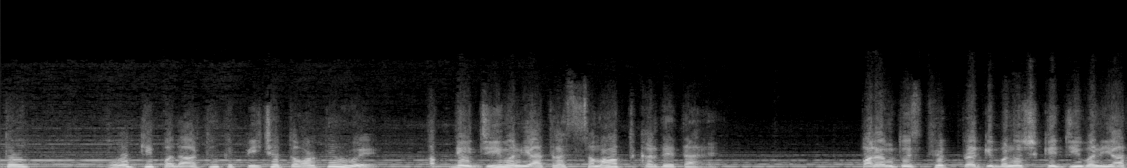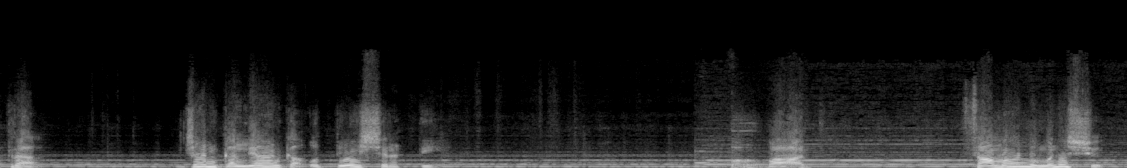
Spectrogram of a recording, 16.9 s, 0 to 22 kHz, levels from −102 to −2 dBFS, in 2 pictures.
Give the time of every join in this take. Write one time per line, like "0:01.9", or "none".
none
